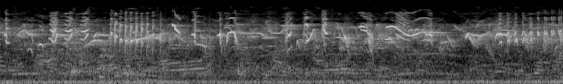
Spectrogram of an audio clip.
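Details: Bird market recording of a caged oriental magpie-robin in full song, with loud looping whistles, quick upslurs and buzzy chatter. The phrases are packed tightly, with faint background murmur.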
